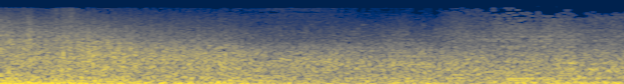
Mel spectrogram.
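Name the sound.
on-map artillery fire in a video game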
